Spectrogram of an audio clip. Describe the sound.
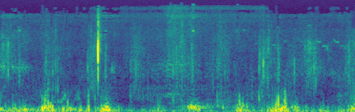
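Footsteps of a person walking outdoors make soft, irregular scuffing and crunching steps. They run continuously at a moderate pace, fairly faint, with no clear voices.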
